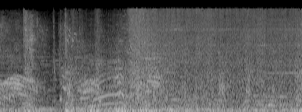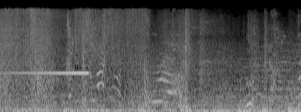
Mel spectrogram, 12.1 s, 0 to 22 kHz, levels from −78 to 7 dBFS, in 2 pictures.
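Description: A single tone near 1.5 kHz swells over about two seconds into a squeal a few decibels above the rest of the audio, from 5.26 to 7.88 s. This is loudspeaker feedback squeal, where the microphone re-amplifies its own loudspeaker output at that frequency.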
